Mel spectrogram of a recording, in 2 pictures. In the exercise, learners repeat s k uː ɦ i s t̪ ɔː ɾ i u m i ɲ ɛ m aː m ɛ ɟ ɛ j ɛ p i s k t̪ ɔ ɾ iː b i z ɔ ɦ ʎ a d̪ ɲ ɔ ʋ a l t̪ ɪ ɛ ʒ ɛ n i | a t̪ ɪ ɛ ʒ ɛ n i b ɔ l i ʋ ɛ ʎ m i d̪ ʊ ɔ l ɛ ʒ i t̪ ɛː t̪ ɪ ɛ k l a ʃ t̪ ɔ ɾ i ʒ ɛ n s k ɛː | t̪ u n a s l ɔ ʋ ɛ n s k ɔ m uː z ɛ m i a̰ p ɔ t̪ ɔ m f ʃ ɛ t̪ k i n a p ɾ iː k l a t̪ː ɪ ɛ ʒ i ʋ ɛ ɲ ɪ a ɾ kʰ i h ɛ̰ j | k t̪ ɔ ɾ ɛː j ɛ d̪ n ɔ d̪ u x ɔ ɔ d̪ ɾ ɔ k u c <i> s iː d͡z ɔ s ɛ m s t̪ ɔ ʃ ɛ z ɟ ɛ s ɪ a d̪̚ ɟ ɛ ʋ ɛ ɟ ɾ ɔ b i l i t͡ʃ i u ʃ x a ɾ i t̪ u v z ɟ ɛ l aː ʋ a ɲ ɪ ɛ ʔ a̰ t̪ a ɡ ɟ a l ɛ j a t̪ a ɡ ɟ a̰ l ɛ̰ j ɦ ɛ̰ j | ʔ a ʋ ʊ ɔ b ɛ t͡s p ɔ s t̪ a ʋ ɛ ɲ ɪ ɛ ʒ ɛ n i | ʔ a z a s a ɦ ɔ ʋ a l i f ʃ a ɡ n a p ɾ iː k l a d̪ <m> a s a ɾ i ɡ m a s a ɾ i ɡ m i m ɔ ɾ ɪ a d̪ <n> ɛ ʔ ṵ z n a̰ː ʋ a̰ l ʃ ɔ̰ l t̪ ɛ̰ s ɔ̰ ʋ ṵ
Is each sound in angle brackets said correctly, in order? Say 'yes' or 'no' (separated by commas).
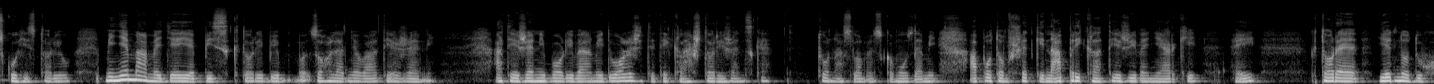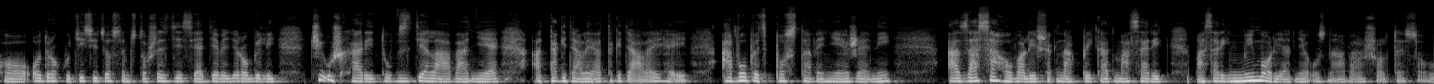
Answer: yes, yes, no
